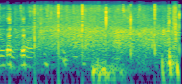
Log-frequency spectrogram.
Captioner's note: applause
